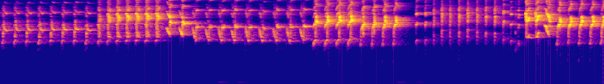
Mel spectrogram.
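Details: Lovebird chattering in ngekek style as a lure to provoke other lovebirds: fast, harsh, shrill trills in several bursts, each jumping to a new pitch, with occasional low thumps.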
